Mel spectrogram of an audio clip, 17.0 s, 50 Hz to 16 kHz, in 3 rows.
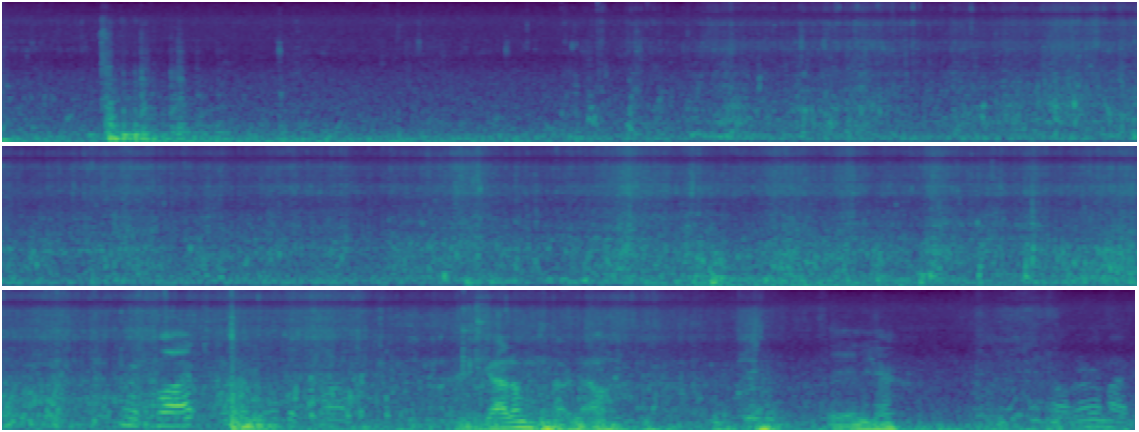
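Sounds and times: water splashing against boat hull: 0.0 - 15.4
wind on microphone: 9.0 - 17.0.

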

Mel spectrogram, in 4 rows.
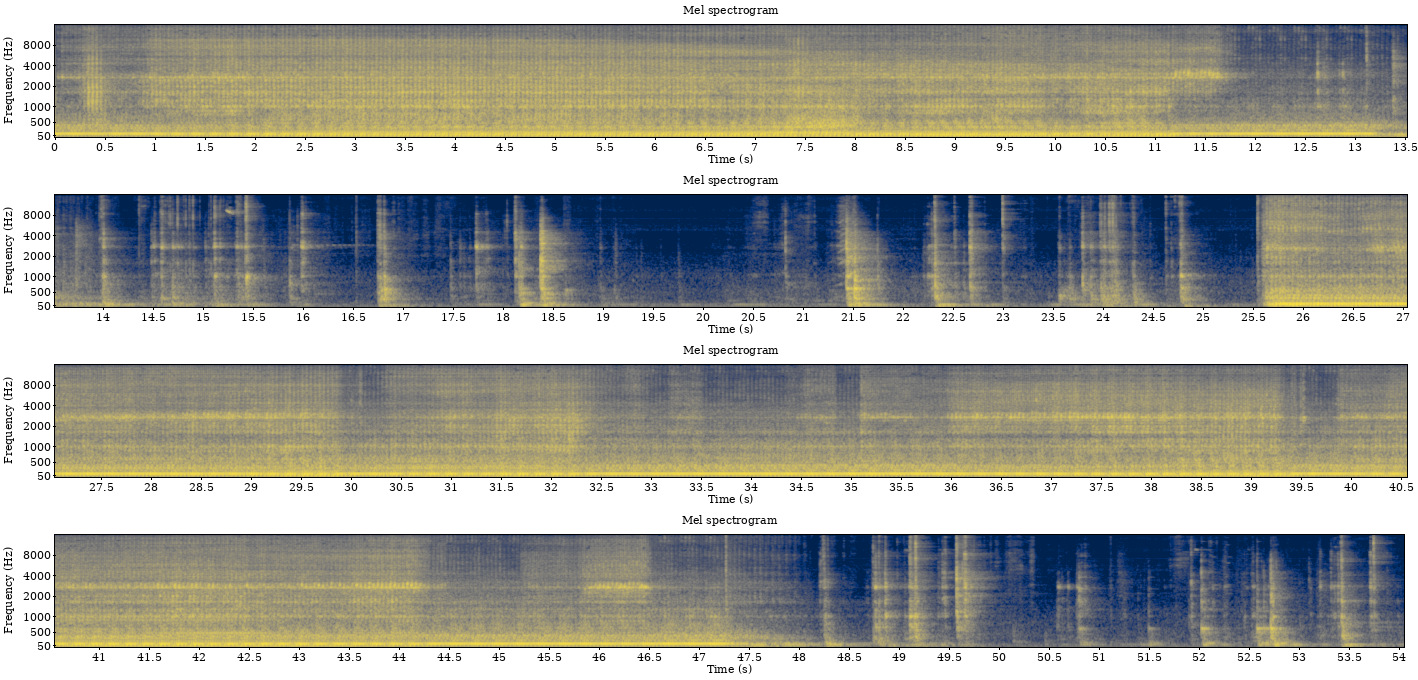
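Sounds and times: scroll saw cutting wood: 0.0 - 13.9, 25.6 - 48.2
clicks and knocks of handling: 48.2 - 54.0.

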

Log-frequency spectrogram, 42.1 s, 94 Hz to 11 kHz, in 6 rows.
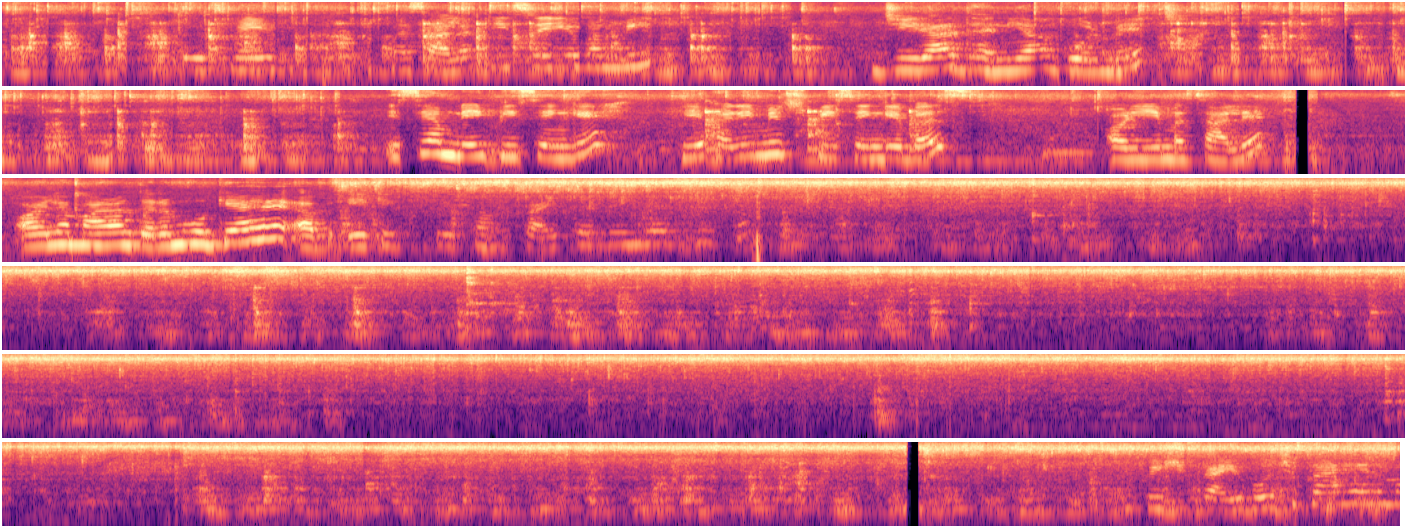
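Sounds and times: fish sizzling in hot oil: 0.0 - 14.7, 15.5 - 42.0.

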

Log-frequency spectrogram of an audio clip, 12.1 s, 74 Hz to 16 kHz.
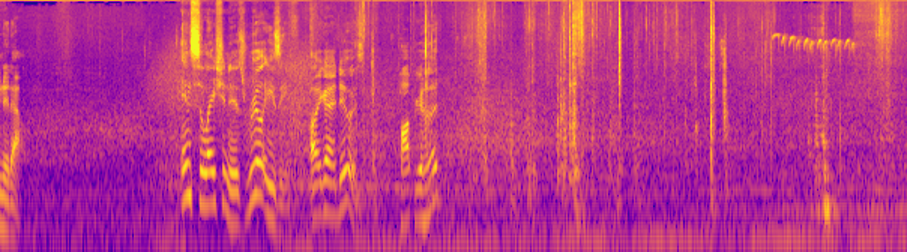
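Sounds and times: steady low hum: 1.8 - 8.2.

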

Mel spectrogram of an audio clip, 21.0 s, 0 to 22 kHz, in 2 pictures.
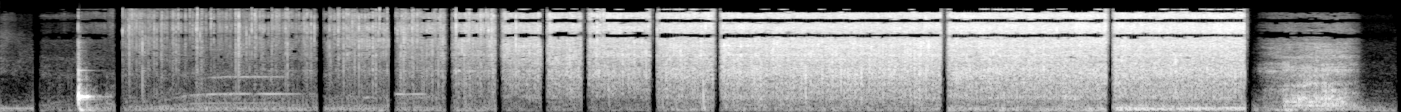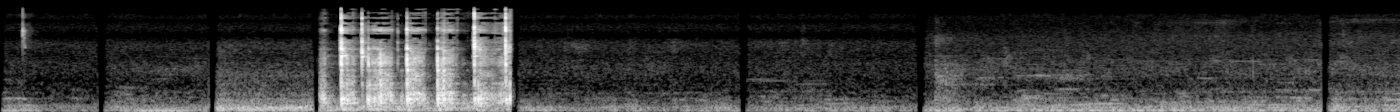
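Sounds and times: food sizzling in a frying pan: 0.9 - 9.4
spatula scraping a pan: 9.5 - 10.2, 12.9 - 14.4.

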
